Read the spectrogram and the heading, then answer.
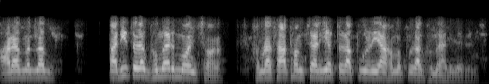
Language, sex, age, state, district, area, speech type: Maithili, male, 60+, Bihar, Purnia, rural, conversation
